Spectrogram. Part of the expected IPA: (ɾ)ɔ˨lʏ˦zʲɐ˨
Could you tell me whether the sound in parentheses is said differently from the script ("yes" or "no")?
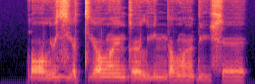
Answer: no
